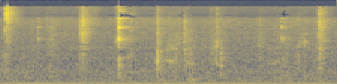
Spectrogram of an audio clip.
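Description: Metal chopsticks clicking against a ceramic rice bowl while eating: several light, irregular clicks, one with a brief ringing tone.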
